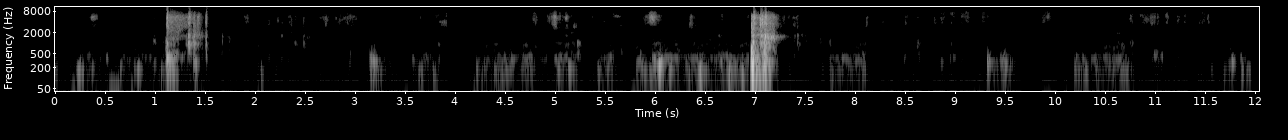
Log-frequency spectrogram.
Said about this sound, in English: So let's get to shuffling.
